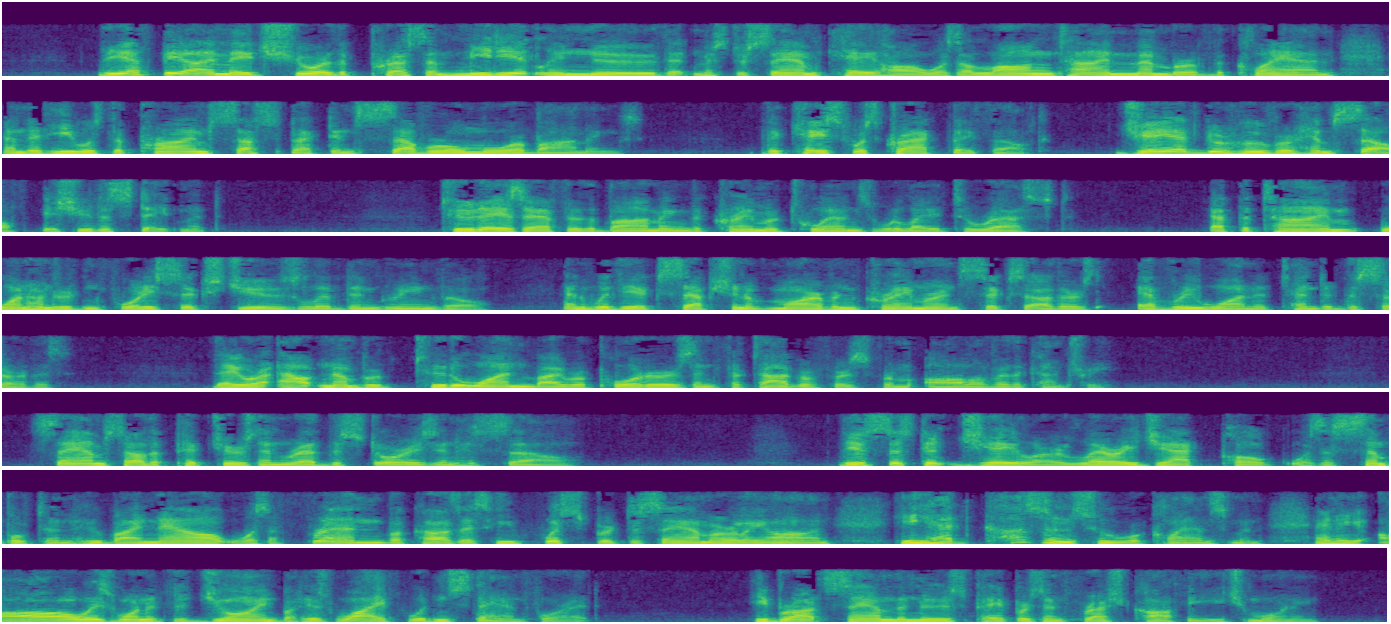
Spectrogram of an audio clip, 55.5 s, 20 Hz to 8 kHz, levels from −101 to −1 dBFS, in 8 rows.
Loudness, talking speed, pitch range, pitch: -16 LUFS, 170 wpm, 110-140 Hz, 125 Hz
